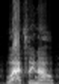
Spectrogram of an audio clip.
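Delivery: ordinary talk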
